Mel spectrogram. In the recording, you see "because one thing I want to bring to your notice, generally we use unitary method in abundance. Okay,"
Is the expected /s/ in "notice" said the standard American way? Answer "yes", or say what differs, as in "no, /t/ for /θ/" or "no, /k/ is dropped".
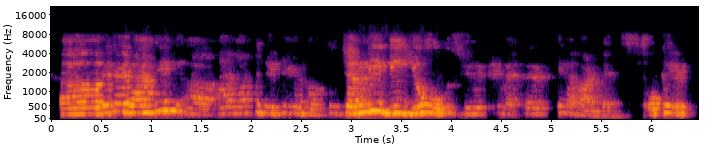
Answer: no, /s/ is dropped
